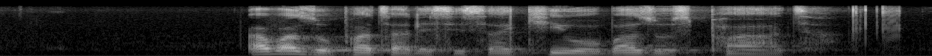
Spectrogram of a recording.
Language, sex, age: Zulu, male, 24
